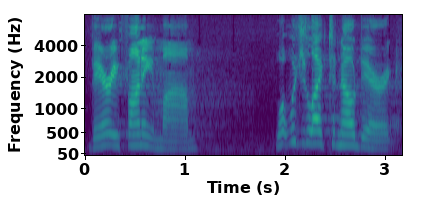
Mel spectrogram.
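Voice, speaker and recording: A woman's voice: on the high side, expressive, moderate pace, a bit bright. A woman playing a confident, dry-witted older sister in an audio drama. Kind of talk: amateur audio drama acting. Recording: long hollow reverb.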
